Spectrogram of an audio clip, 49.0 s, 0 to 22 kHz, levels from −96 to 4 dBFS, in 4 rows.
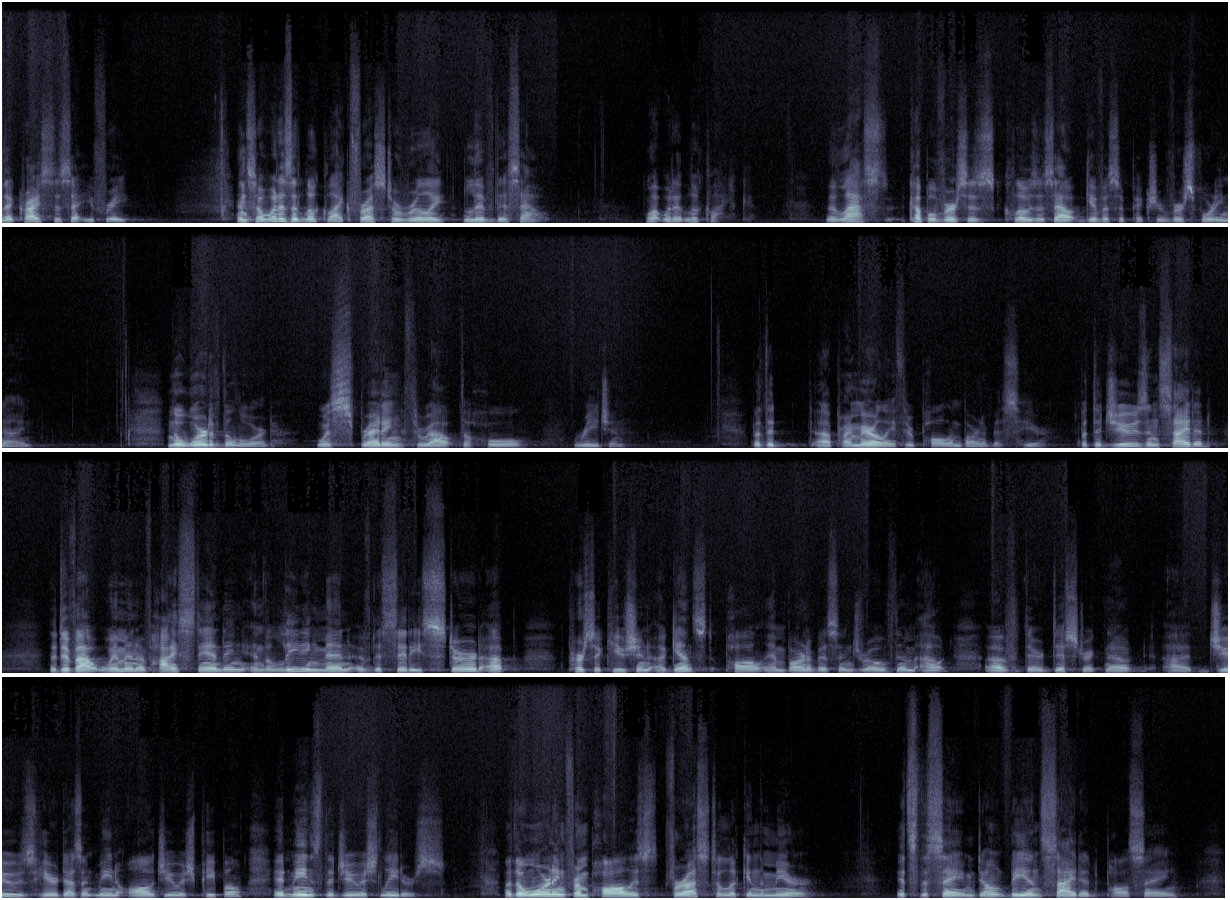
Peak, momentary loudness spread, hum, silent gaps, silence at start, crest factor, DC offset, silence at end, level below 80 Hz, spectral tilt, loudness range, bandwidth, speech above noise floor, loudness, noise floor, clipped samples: -8 dBFS; 17 LU; none; none; 0 s; 22 dB; under 0.1%; 0.5 s; under -90 dBFS; -5 dB/octave; 11 LU; over 20 kHz; 43 dB; -30 LUFS; -73 dBFS; under 0.1%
